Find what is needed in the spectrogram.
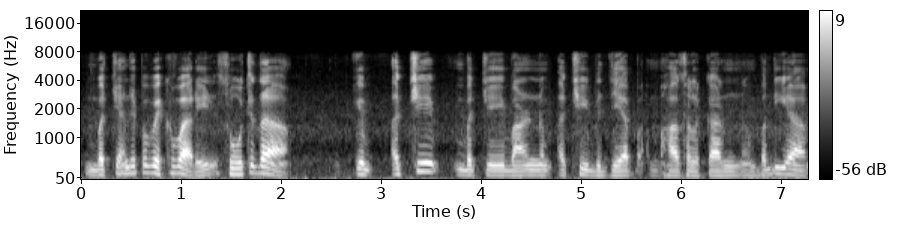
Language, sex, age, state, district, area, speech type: Punjabi, male, 60+, Punjab, Mohali, urban, spontaneous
